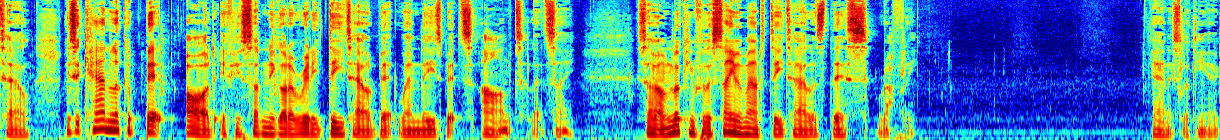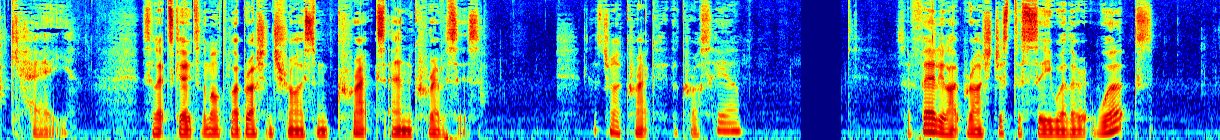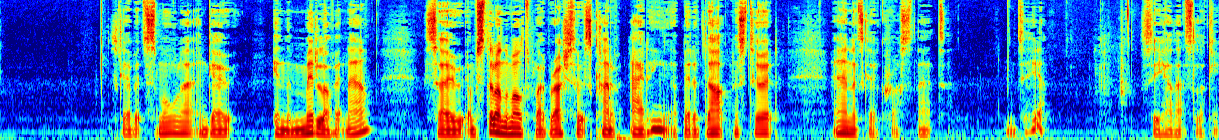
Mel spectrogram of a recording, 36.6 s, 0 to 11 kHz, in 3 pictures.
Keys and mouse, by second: 0.2-13.5 ctrl+middle drag, 13.5-14.5 drag, 14.5 f, 15.6-18.7 middle drag, 18.7-21.9 drag, 21.9-24.1 middle drag, 24.1 f, 25.5-28.0 drag, 28.0-30.5 middle drag, 30.5-32.5 drag, 32.5 middle click, 33.0-35.3 drag, 35.3-36.5 ctrl+middle drag.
